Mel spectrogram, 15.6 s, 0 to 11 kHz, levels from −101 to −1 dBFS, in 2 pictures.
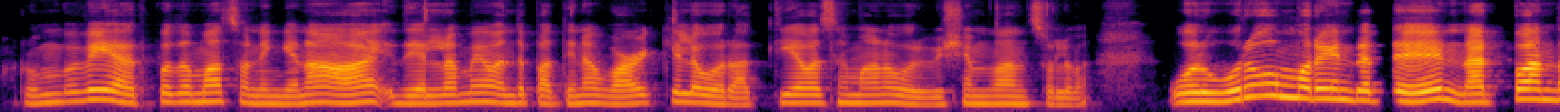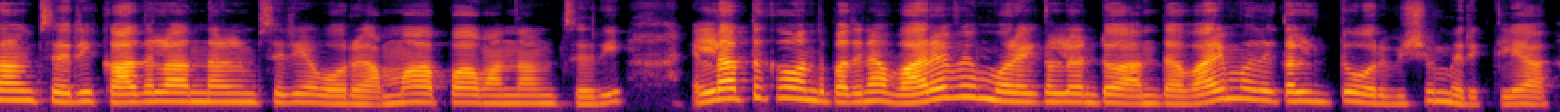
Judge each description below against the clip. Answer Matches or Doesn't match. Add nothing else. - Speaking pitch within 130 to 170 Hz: Doesn't match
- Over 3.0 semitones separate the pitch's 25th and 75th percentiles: Matches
